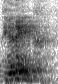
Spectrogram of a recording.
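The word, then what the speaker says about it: דרך: 도라고 읽어요. 성경에 보면 이 길이라고 하는 말이 참 많이 나오고 있어요. 따라해 보시기 바랍니다. 데레크.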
